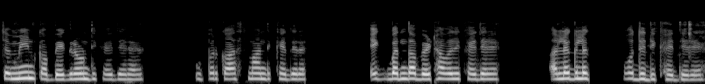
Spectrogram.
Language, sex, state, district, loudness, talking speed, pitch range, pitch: Hindi, female, Rajasthan, Bikaner, -17 LUFS, 245 wpm, 240-265 Hz, 250 Hz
